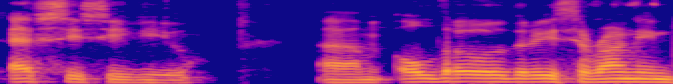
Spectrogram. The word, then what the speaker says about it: FCCview: Well, it is FCC view.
